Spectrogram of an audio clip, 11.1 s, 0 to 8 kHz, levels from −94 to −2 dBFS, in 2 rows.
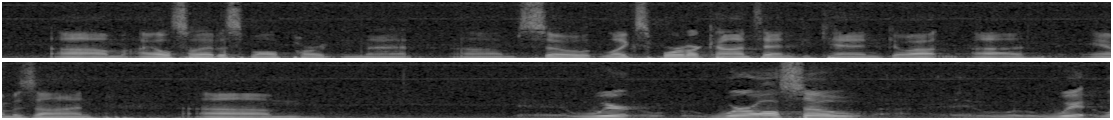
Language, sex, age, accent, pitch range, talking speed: English, male, 20-39, American, 110-135 Hz, 145 wpm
